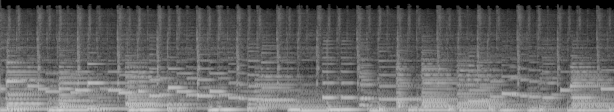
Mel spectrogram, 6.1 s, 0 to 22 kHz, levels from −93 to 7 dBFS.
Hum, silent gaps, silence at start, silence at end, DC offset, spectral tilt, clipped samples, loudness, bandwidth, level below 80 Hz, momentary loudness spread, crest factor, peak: none; none; 0 s; 0 s; under 0.1%; -6.5 dB/octave; under 0.1%; -20 LUFS; 18 kHz; -28 dBFS; 4 LU; 14 dB; -4 dBFS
